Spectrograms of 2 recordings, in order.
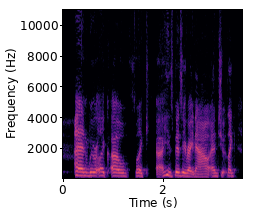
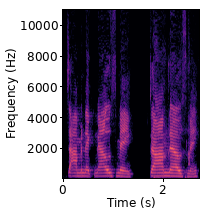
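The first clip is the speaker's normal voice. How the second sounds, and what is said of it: Imitates another person's voice. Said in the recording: “Your accent for her is so good.”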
